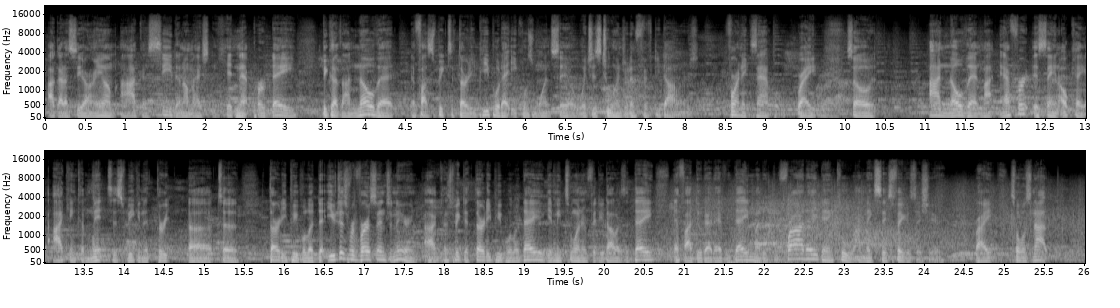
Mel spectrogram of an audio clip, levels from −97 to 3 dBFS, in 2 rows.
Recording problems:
murmuring crowd; loud; throughout; 9 dB below the speech
background music; faint; throughout; 20 dB below the speech

